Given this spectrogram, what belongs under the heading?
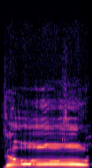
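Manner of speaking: loud, high mock "oh"; distressed wail. Other servants see what happened, loud distressed wail. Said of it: "they were greatly distressed".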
